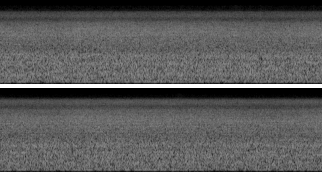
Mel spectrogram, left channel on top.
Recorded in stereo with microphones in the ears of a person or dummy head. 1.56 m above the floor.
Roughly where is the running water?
Centre.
